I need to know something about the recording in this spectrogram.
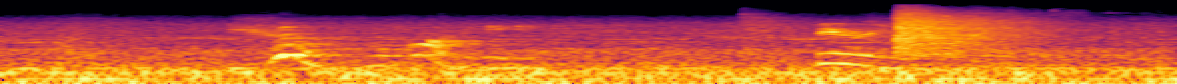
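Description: A dog barking: one sharp bark about a second in, and a louder, harsher bark near the end, over a steady low background hum.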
